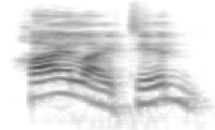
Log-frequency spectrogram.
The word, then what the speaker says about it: highlighted: Previous previous research highlighted. Nah, ini G-nya enggak dibaca. Kedua, G-nya enggak dibaca di sini.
